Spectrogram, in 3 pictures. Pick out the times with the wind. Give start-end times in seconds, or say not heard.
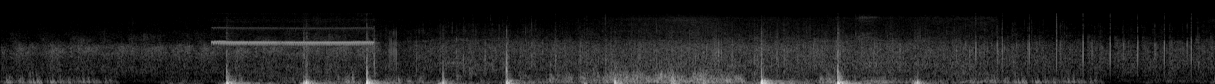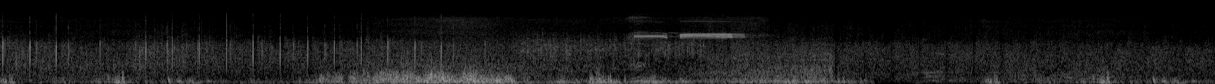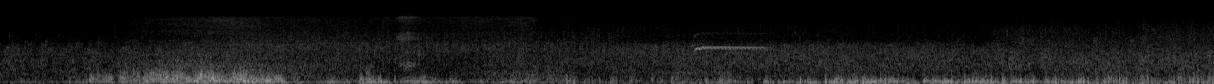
0.0-36.4.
